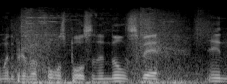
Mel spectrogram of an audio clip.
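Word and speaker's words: Voorspoels: For anyone that wants to know how to pronounce his surname, Force Pulse. Just say Force Pulse. Say it like you would say Kassadin with a bit of a lisp.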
